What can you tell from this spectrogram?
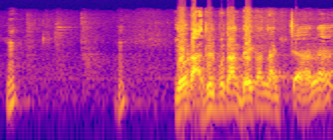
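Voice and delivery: tossed-off boast, half laughing; casual smug husband. Shown as a demonstration. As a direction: brag like a careless husband. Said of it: "뉘앙스가 많이 달라요". (대수롭지 않게 으스대듯)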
